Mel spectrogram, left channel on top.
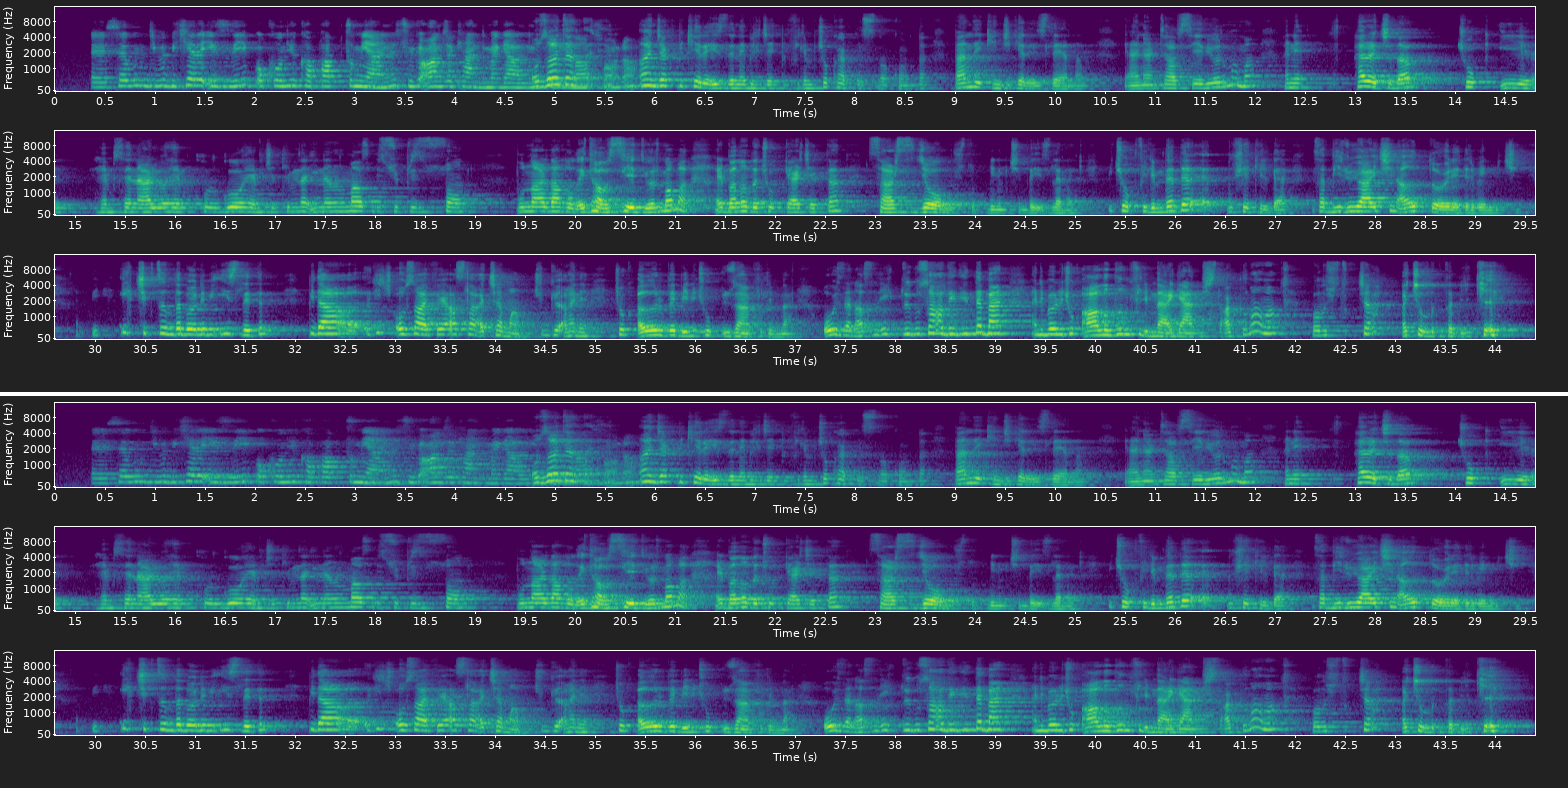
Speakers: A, on the left (about 75°); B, on the left (about 15°).
A: e, Seven gibi bir kere izleyip o konuyu kapattım yani. Çünkü anca kendime geldim
B: O zaten
A: filmden sonra.
B: e, ancak bir kere izlenebilecek bir film. Çok haklısın o konuda. Ben de ikinci kere izleyemem. Yani hani tavsiye ediyorum ama hani her açıdan çok iyi. Hem senaryo hem kurgu hem çekimler inanılmaz bir sürpriz son. Bunlardan dolayı <laughs> tavsiye ediyorum ama hani bana da çok gerçekten sarsıcı olmuştu benim için de izlemek. Birçok filmde de e, bu şekilde. Mesela Bir Rüya için Ağıt da öyledir benim için. Hani, Bir- İlk çıktığında böyle bir izledim. Bir daha hiç o sayfayı asla açamam. Çünkü hani çok ağır ve beni çok üzen filmler. O yüzden aslında ilk duygusal dediğinde ben hani böyle çok ağladığım filmler gelmişti aklıma ama konuştukça açıldık tabii ki.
